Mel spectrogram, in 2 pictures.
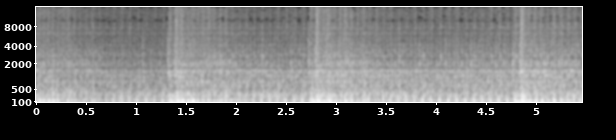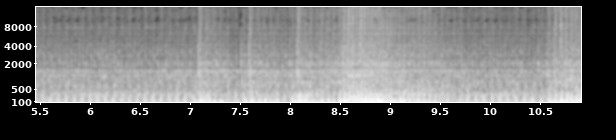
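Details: Hero Karizma R motorcycle engine: uneven clattering rattle over the idle that swells as the throttle is blipped; abnormal engine noise, cause not identified.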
